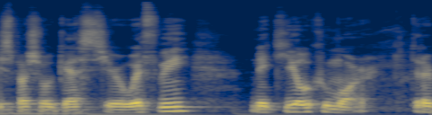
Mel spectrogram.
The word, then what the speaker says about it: Nikhil Kumar: have a very special guest here with me nikil Kumar did I pronounce that right yep perf I forgot to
